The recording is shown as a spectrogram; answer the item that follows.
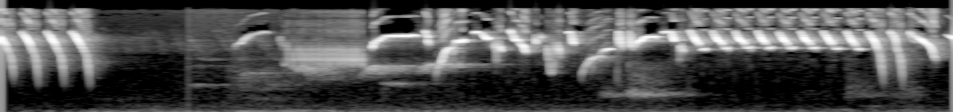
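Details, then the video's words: Canary giving a training song meant to spur other canaries into song: a few sweeping notes, a harsh buzzy patch, then rising slurred whistles leading into a fast even trill, with faint low background rumble. "Materan Burung Kenari Lagu Istimewa! Cengkok Mewah Bikin Kenari lain Ikut Terpancing jadi Gacor"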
